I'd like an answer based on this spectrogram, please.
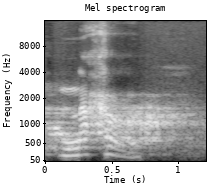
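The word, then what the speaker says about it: نحر: Jadi harinya disebut hari nahr. Kalau hari menyembelih namanya disebut yaumun nahr. Nahr H kecil. Kalau yaumun nahr H besar, berarti apa? Nahar, sungai.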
